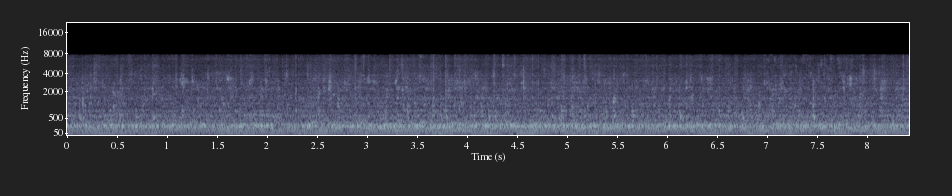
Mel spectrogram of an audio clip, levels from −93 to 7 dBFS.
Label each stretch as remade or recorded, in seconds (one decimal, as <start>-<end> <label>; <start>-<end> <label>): 0.0-7.0 remade; 7.0-7.9 recorded; 7.9-8.4 remade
